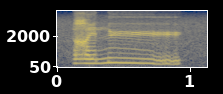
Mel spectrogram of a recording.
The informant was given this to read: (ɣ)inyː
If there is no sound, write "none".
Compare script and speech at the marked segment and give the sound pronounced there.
ʁ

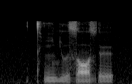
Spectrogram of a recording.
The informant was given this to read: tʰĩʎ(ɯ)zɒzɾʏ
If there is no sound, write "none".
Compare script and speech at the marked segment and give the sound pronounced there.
ɯ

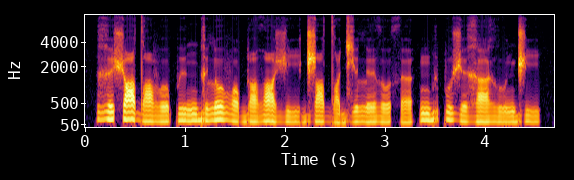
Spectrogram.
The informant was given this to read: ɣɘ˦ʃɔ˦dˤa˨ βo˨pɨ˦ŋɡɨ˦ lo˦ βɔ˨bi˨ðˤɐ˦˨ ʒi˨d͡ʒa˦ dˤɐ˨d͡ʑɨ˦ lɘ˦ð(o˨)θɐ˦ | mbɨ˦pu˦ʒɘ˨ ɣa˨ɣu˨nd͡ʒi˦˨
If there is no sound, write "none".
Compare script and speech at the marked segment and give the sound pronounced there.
o˦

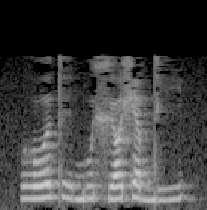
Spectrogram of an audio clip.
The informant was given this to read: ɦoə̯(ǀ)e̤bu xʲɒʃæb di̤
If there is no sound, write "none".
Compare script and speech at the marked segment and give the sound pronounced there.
t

